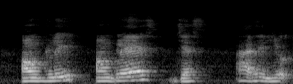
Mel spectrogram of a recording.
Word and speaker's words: anglaise: Anglaise, add your E and then pronounce the S as if it is a Z sound.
